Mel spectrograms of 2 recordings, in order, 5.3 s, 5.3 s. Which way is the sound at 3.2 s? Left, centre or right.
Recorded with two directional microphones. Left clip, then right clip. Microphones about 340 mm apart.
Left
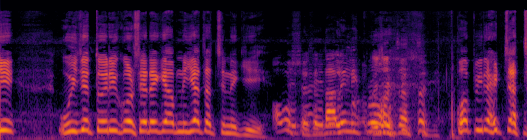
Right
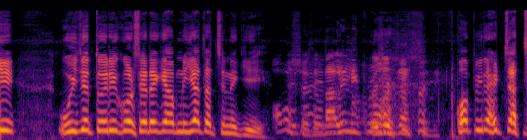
Centre.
